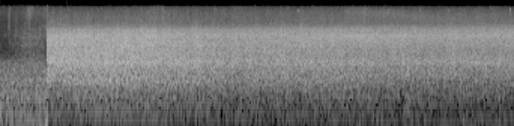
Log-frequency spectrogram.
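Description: A steady rushing hiss of water that cuts in abruptly about half a second in.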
